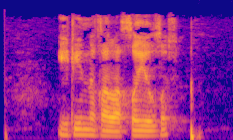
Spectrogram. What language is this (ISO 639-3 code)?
bak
